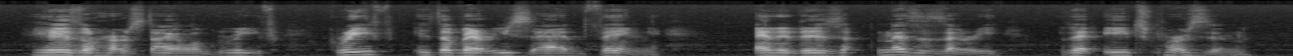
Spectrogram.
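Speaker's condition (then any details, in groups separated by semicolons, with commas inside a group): Cerebral palsy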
